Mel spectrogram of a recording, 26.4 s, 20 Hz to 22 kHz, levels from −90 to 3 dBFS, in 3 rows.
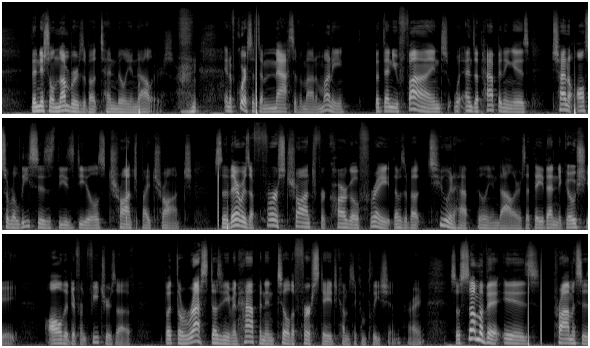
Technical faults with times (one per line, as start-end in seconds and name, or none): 2.05-2.08 loud pop
3.81-3.84 loud pop
8.59-8.61 loud pop
10.65-10.68 loud pop
12.03-12.19 loud pop
25.47-25.69 loud pop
